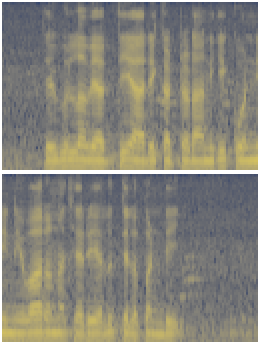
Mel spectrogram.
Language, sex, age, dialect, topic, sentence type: Telugu, male, 56-60, Central/Coastal, agriculture, question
